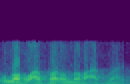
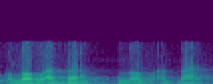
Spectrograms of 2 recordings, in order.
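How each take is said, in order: First: The phrases run together without a break. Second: A short pause separates the phrases. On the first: The prayer is rushed without a moment of stillness. The speaker calls it wrong. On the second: There is a brief moment of stillness in each position. The speaker calls it right. "Ada berhentinya sejenak"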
